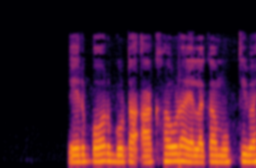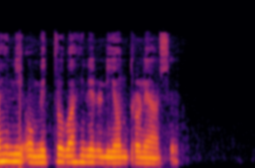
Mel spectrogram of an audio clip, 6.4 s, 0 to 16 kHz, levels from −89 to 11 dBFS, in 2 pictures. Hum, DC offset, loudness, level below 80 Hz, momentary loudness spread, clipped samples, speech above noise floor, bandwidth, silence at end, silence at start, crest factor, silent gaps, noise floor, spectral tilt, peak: none; under 0.1%; -14 LUFS; -48 dBFS; 6 LU; under 0.1%; 68 dB; 7.8 kHz; 1 s; 0.85 s; 14 dB; none; -81 dBFS; -8.5 dB/octave; -2 dBFS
